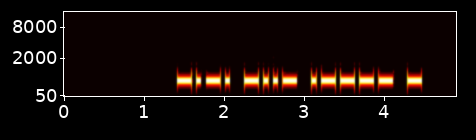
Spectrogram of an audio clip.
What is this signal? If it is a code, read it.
Morse code, heard as a keyed tone, about 20 wpm, 700 Hz. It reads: CX1T
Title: DXCC-100 Call Signs - 4 Characters - Repeated 2x - 20wpm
